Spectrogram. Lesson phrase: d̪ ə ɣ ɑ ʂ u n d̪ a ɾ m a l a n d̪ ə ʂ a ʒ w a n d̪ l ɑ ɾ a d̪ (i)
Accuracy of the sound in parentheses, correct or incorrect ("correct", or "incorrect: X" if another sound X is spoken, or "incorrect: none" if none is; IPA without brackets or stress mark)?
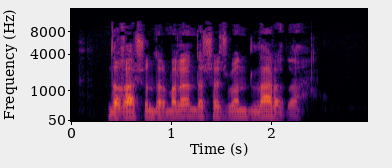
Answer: incorrect: a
